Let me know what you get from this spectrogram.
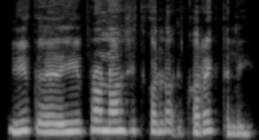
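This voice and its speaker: Soft-spoken woman. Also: mid-range voice, moderate pace. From Ethiopia. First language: Amharic. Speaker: student.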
